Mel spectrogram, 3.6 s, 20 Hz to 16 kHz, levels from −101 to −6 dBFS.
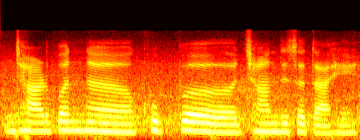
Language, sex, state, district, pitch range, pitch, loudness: Marathi, female, Maharashtra, Sindhudurg, 170-195 Hz, 180 Hz, -14 LUFS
